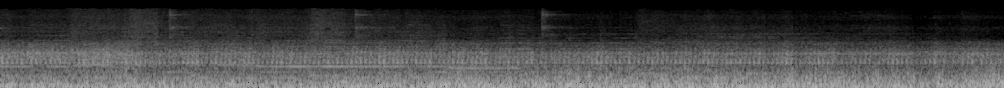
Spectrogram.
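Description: Wind rushes loudly past a moving motorcycle.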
